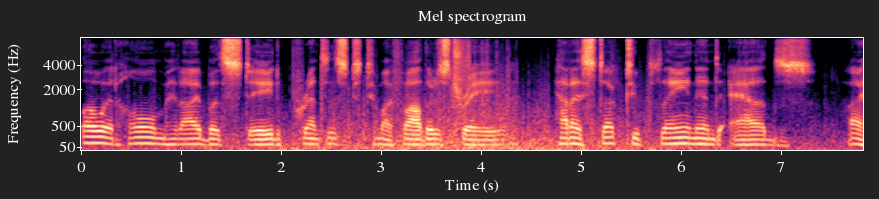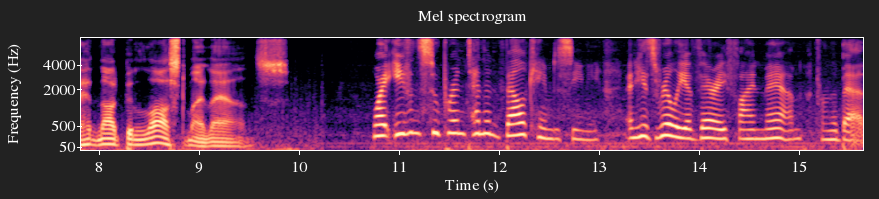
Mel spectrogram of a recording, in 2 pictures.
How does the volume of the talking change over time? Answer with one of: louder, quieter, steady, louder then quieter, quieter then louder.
steady.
